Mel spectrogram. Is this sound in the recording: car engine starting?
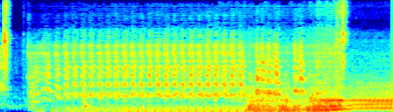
yes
